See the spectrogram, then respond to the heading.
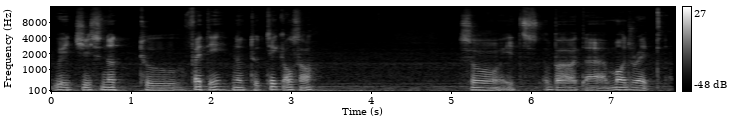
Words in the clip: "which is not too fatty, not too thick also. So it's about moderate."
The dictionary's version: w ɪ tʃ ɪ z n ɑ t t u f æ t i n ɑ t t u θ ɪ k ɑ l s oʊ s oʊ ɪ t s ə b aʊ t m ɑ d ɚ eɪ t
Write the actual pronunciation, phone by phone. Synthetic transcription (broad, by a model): w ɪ tʃ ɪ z n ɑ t t u f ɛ t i n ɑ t t u t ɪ k ɑ l s oʊ s oʊ ɪ t s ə b aʊ t m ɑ d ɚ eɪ t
